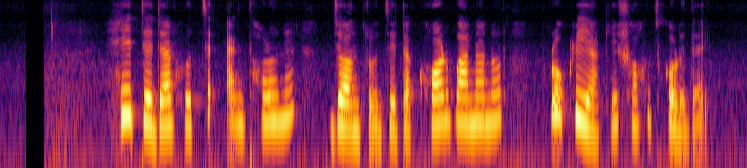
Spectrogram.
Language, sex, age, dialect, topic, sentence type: Bengali, female, 31-35, Northern/Varendri, agriculture, statement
